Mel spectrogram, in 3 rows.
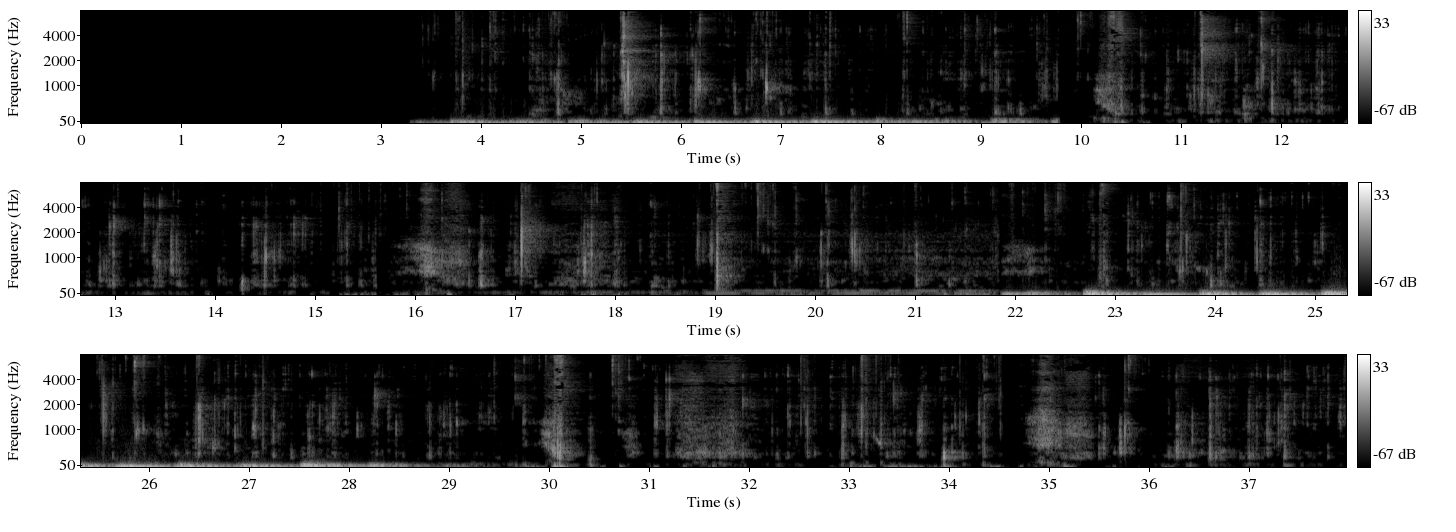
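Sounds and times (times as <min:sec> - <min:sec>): chewing mouth sounds: 0:03.4 - 0:37.9
deep low rumble: 0:19.8 - 0:28.6.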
